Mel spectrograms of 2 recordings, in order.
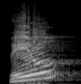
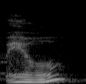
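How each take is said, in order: First: It is said curtly, with a harsh ending. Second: It is said gently, with a soft ending. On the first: The speaker calls it wrong. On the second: The speaker calls it right.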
